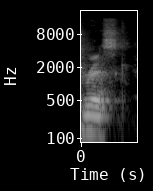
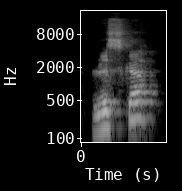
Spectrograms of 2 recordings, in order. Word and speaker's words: Risk: my last name yeah it's just risk it's german so like i believe the i don't speak any german but i believe the like actual pronoun pronunciation is like riska but i go by risk and so does my whole family so risk is good i used to get risque a lot too i saw that in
